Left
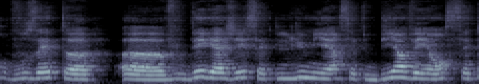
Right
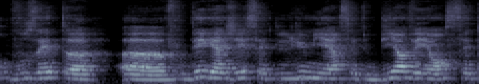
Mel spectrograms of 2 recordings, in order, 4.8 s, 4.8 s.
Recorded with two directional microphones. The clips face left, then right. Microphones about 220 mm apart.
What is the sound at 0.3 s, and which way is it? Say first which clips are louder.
A woman's voice: left 5 dB; 45° left (ahead or behind).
